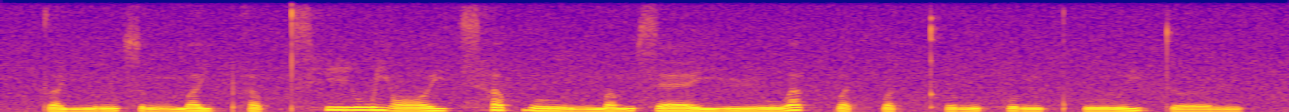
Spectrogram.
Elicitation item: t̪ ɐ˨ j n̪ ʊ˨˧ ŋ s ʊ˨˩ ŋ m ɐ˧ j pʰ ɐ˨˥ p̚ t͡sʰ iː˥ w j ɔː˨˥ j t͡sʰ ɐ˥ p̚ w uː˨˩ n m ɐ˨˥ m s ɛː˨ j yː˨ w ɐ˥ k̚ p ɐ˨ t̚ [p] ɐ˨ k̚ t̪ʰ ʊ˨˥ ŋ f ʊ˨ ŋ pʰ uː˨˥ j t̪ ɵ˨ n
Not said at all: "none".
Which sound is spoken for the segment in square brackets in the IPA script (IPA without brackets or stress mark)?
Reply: p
